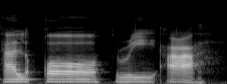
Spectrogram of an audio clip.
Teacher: because that TaaMarBooTah is at the end of the sentence, we will pronounce that as if it's a ha and it's sakin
